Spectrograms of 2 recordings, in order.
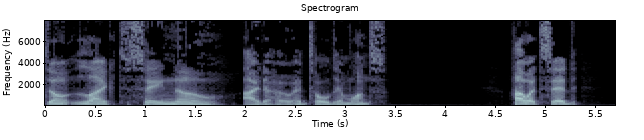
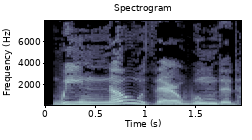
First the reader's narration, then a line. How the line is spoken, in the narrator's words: Howitt snapped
